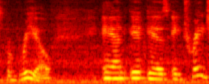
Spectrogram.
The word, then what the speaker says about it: Fabrio: The word you need to remember is Fabrio. Fabrio, Gary White said to me multiple times from Tridec so that I would say it properly. I won't even tell you the way other people are saying it, but the proper way is Fabrio.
